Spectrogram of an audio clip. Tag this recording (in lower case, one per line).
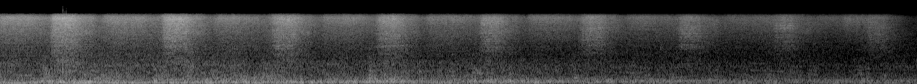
hiss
